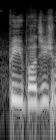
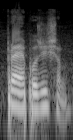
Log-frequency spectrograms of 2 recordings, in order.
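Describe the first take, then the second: First: The first syllable is said with an 'ee' vowel. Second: The first syllable is said with an 'e' vowel. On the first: The speaker calls it wrong. "আমরা অনেকে প্রেপোজিশনকে প্রিপোজিশন use করি" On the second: The speaker calls it right. "আসলে এটার উচ্চারণ হচ্ছে প্রেপোজিশন, প্রে প্রেপোজিশন এভাবে"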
